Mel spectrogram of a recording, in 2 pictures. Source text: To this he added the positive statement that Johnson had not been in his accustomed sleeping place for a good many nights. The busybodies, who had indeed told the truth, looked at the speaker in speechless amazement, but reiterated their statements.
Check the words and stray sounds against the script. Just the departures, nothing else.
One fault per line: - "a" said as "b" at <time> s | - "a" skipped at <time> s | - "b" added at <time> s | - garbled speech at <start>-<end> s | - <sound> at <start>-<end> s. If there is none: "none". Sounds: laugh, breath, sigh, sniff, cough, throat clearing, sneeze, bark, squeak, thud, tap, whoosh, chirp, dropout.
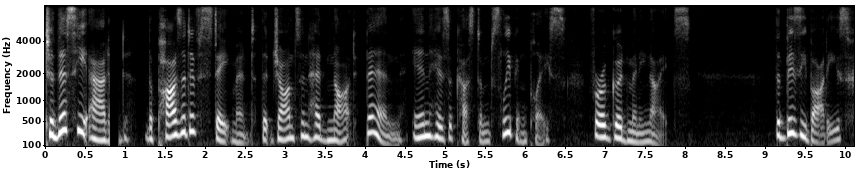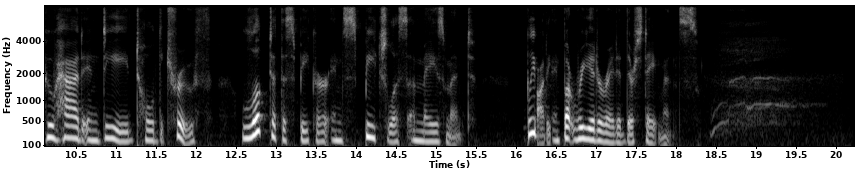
- dropout at 0.8-0.9 s
- garbled speech at 16.1-16.6 s
- breath at 18.4-20.0 s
